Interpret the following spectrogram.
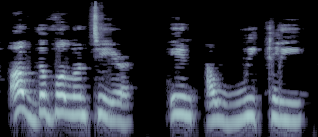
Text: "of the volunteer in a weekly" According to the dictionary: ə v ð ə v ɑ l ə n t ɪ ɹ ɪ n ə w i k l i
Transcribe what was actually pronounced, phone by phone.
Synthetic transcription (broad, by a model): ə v ð ə v ɑ l ə n t ɪ ɹ ɪ n ə w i k l i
